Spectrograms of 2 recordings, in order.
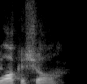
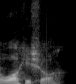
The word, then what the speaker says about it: Waukesha: Waukesha. – Yeah, you're from that area. – Yeah, Waukesha.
